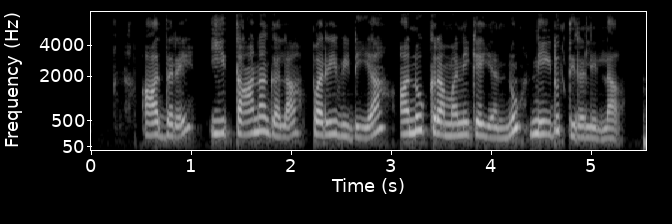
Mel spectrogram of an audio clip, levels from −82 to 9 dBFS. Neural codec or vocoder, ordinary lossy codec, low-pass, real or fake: none; none; none; real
